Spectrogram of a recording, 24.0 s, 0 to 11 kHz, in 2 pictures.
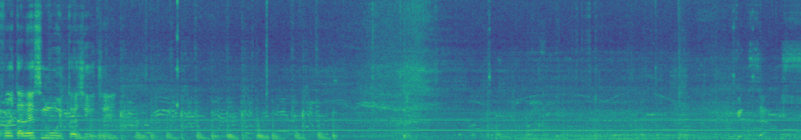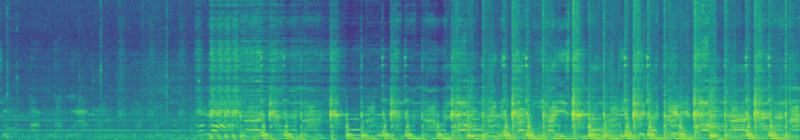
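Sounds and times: car engine accelerating: 0.0 - 24.0
thin high whine: 0.2 - 15.9.

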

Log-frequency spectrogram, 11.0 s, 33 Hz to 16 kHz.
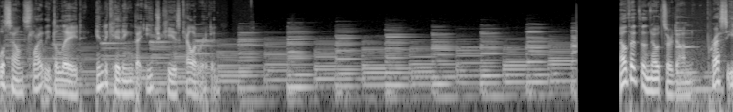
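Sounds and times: piano notes played one at a time: 0.0 - 8.7.

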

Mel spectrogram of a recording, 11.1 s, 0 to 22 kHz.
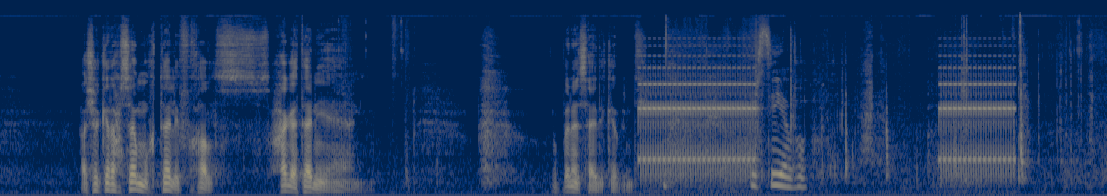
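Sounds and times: telephone ringing: 6.4 - 8.1, 9.3 - 10.4.

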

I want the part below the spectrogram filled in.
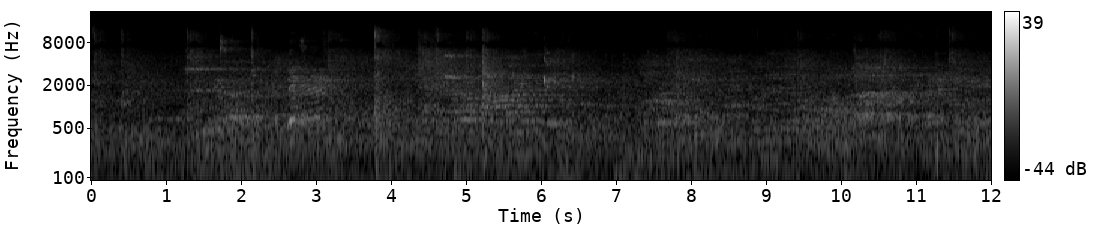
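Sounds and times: rackets hitting shuttlecock: 0.0 - 2.3.

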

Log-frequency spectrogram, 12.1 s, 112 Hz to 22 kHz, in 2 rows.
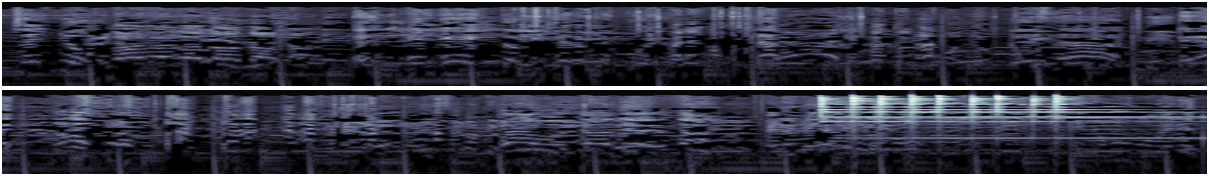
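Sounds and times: bright high bell ringing rapidly: 10.1 - 12.0.

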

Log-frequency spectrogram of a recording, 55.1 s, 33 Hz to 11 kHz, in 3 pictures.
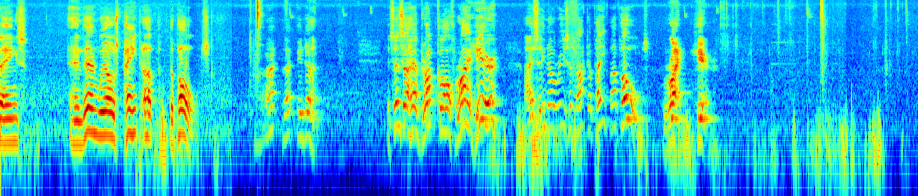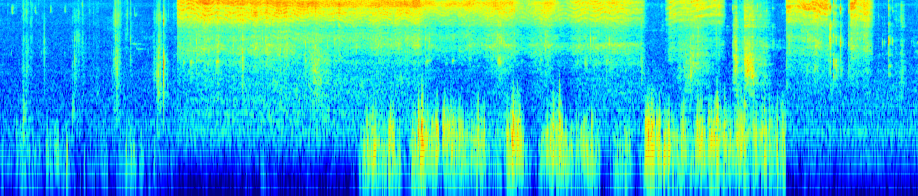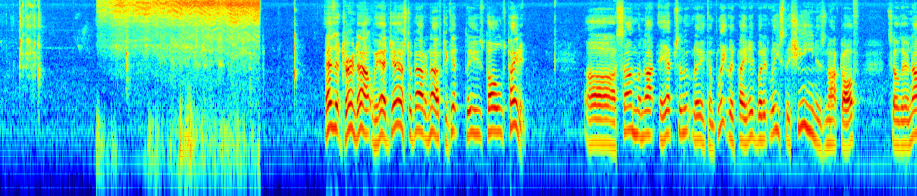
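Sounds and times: aerosol spray can hissing: 21.9 - 32.9, 34.1 - 35.9, 38.7 - 42.0
handling knocks and rustles: 35.0 - 37.6.

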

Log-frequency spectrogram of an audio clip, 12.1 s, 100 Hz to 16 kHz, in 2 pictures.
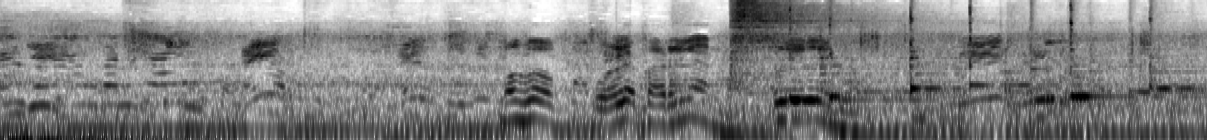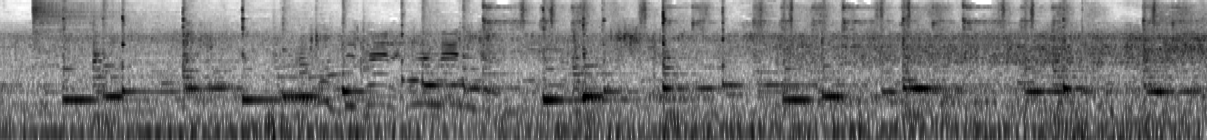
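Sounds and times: low steady hum: 0.0 - 2.0
people talking: 0.0 - 5.8.

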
